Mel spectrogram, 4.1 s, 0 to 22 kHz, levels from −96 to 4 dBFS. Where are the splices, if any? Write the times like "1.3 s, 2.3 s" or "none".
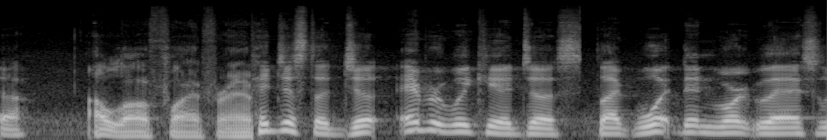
1.2 s, 2.9 s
